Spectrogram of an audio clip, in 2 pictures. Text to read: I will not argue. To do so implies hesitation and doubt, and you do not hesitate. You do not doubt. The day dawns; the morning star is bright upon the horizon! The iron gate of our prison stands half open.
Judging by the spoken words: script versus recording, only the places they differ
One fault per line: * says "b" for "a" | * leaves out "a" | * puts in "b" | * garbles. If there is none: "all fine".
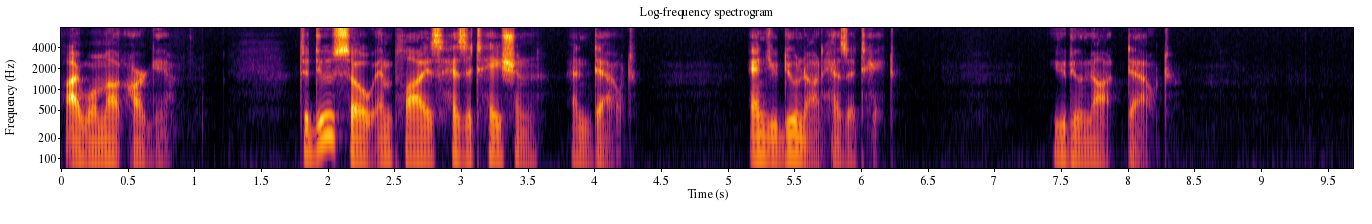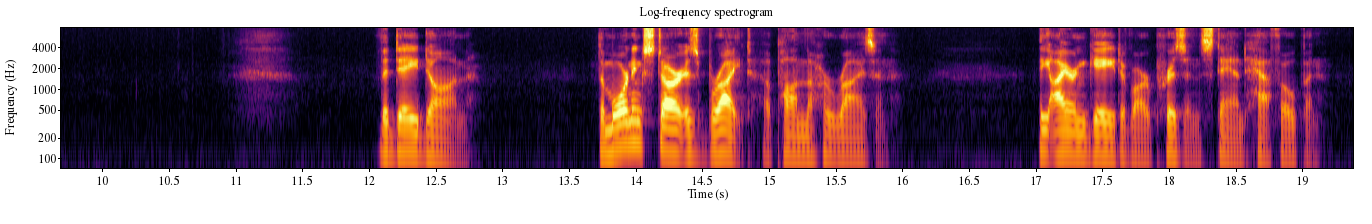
* says "dawn" for "dawns"
* says "stand" for "stands"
